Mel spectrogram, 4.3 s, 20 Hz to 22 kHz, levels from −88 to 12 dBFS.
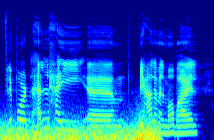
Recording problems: wind noise on the microphone; occasional gusts; until 3 s; 10 dB below the speech

